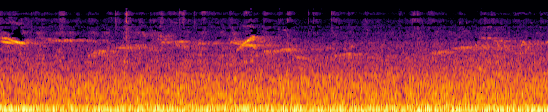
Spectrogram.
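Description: Outdoor street background: a steady low rumble with a few short, high bird chirps, one near the start and two more around the middle.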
